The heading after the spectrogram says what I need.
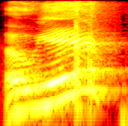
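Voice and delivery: high, loud snide retort; spiteful neighbor. Acted. Neighbor taunting about symptoms, high loud snide voice. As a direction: neighbor snapping back to win the parking spot, high and loud.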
